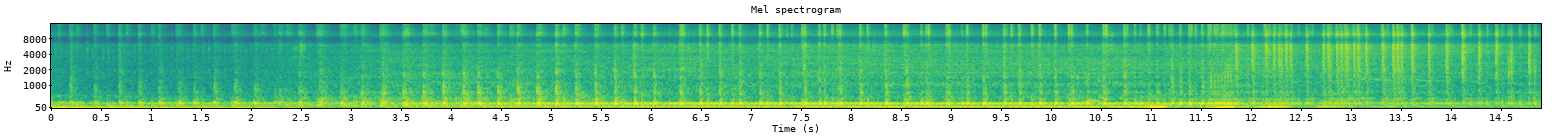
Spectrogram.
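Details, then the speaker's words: Two-stroke engine started on the choke in neutral with an electric fuel pump, hot 87°F day, open expansion chamber exhausts; it started easily into a loud, fast, crackly burble holding a fairly steady idle with no knock. Normal two-stroke idle. "Oh, yeah. That started up pretty easily."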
